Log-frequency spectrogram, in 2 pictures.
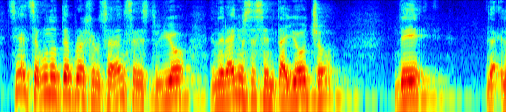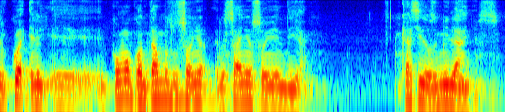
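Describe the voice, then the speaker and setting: A man, a rabbi, giving a lesson as an animated storyteller who reads out Hebrew and Aramaic quotes. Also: fairly high pitch, moderate pace. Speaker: rabbi teaching.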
